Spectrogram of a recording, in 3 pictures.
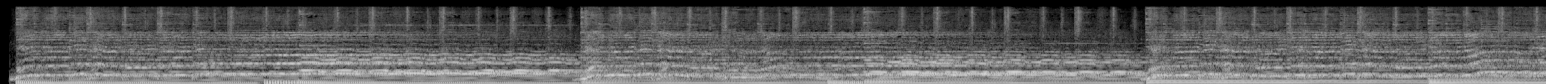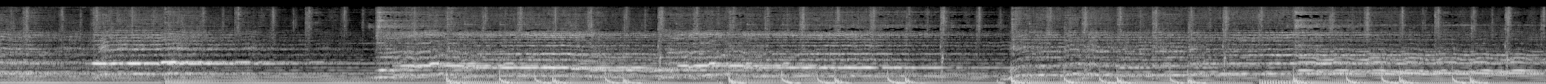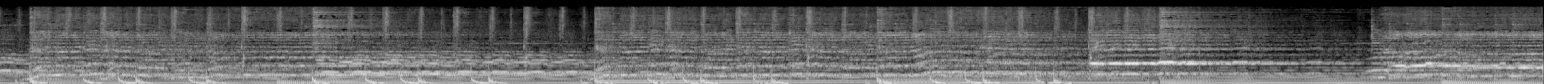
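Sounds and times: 
romantic Odia ringtone music: 0.3s - 46.3s.

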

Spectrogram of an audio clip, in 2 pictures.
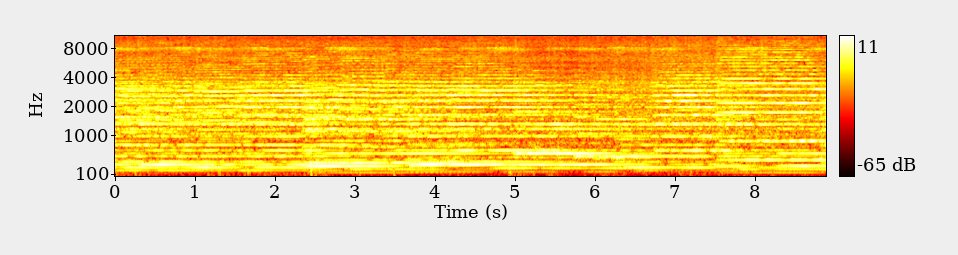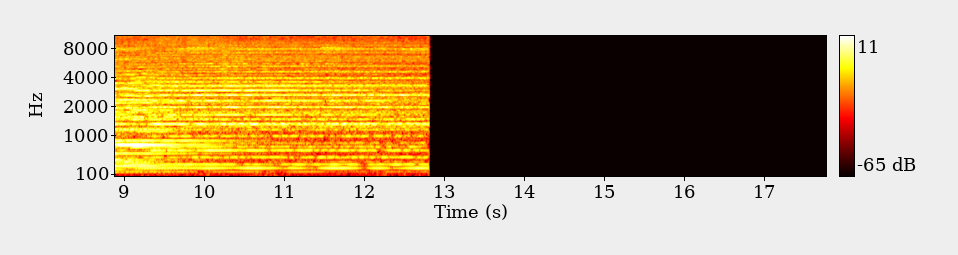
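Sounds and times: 
violin cover: 0.0s - 12.8s.

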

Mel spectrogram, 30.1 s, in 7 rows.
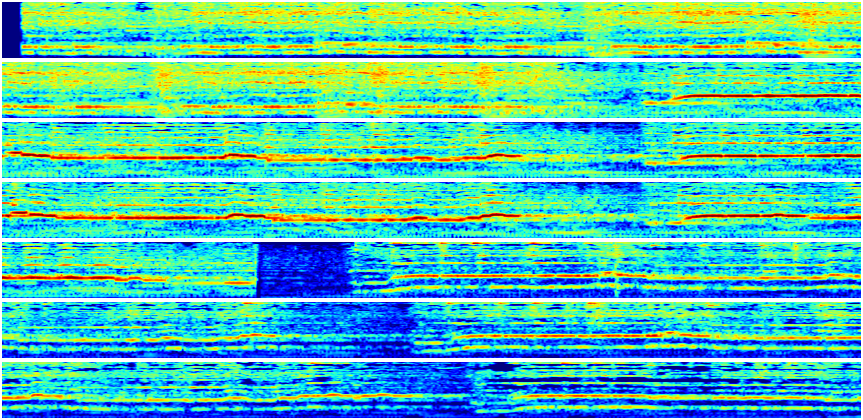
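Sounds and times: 
Telugu film background music: 0.1s - 30.0s.

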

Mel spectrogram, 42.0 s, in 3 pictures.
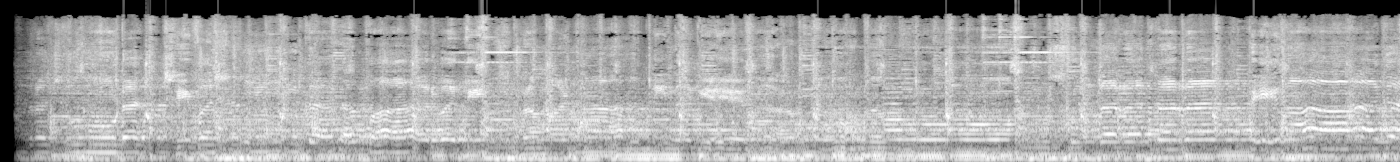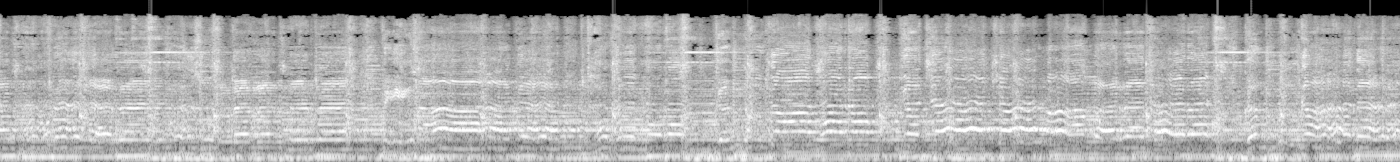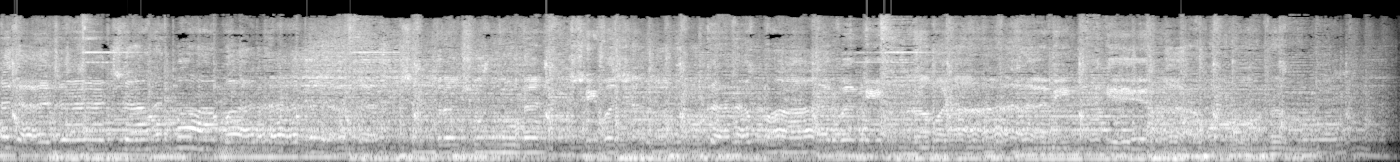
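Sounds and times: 
Malayalam devotional ringtone for God Shiva: 0.3s - 41.9s.

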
